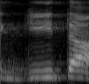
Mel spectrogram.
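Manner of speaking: गीता with the ई held long; long ee demo. Shown as a demonstration. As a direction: stretch the ई in गीता slowly. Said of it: "बड़ी ई के उच्चारण में अधिक समय लगता है". (गीता में ई को लंबा खींचकर)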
